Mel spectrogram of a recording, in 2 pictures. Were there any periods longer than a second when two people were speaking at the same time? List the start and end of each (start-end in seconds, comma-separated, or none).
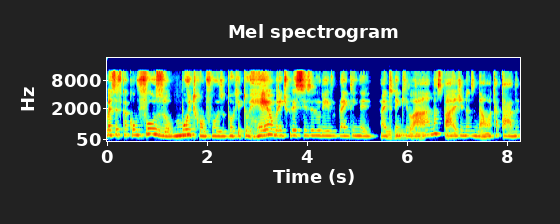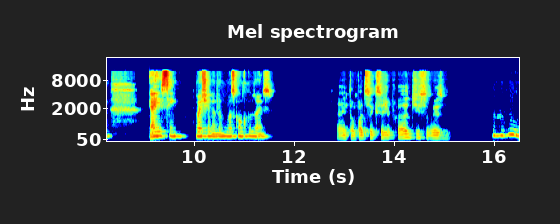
none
